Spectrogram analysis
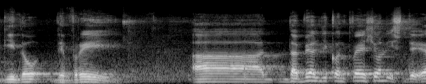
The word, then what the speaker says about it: Guido de Brès: Ang spelling niya, Guido de Brès. Pero kung siya bigkasin, siya Guido de Bray.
